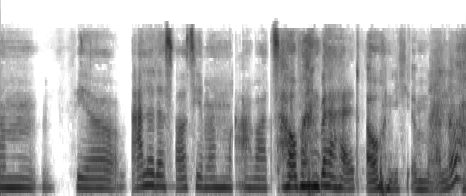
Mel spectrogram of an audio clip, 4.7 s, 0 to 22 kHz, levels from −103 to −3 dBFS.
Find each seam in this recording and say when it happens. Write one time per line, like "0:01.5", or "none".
0:01.3
0:01.8
0:02.3
0:03.2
